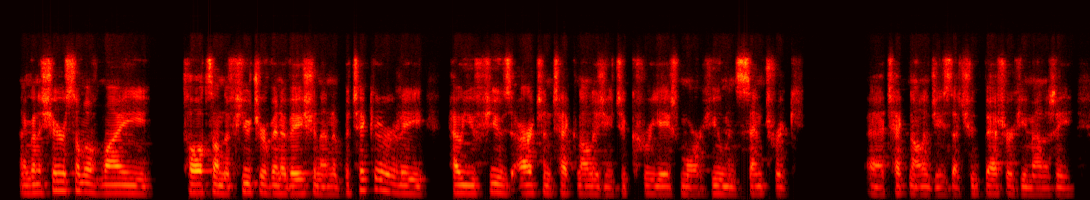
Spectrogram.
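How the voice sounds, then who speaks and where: A man with an Irish accent, medium pitch, fairly even intonation, and a fairly quick pace. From rural Ireland. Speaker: technology research director and speaker. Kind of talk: webinar talk. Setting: video call.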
